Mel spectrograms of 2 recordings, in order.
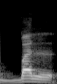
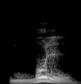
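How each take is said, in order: First: The b is followed by an 'a' vowel. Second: The b is followed by a 'u' vowel. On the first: "atau bal" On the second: "tidak boleh dibaca bul"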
